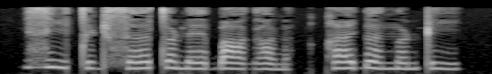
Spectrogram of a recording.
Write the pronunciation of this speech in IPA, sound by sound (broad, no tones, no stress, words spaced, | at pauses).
zi tɪɖsɜtɒɳ ɾɛɓɑɡɑɳ | qiɠɜnɔɳ ʈi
